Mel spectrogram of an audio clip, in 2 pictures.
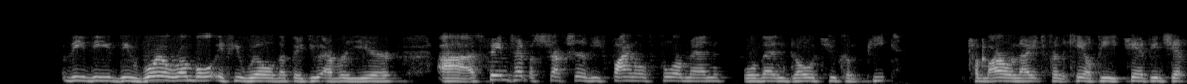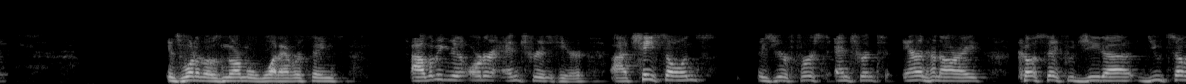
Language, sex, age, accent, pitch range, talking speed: English, male, 40-59, American, 150-190 Hz, 155 wpm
